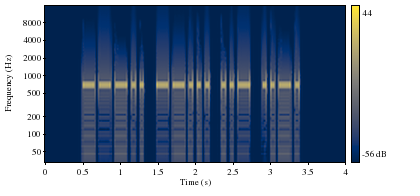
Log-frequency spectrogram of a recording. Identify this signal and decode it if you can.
Morse code, heard as a keyed tone, about 21 wpm, 700 Hz. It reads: 87UF
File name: practice / 22wpm / Four Letter-Number Combinations - 22wpm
